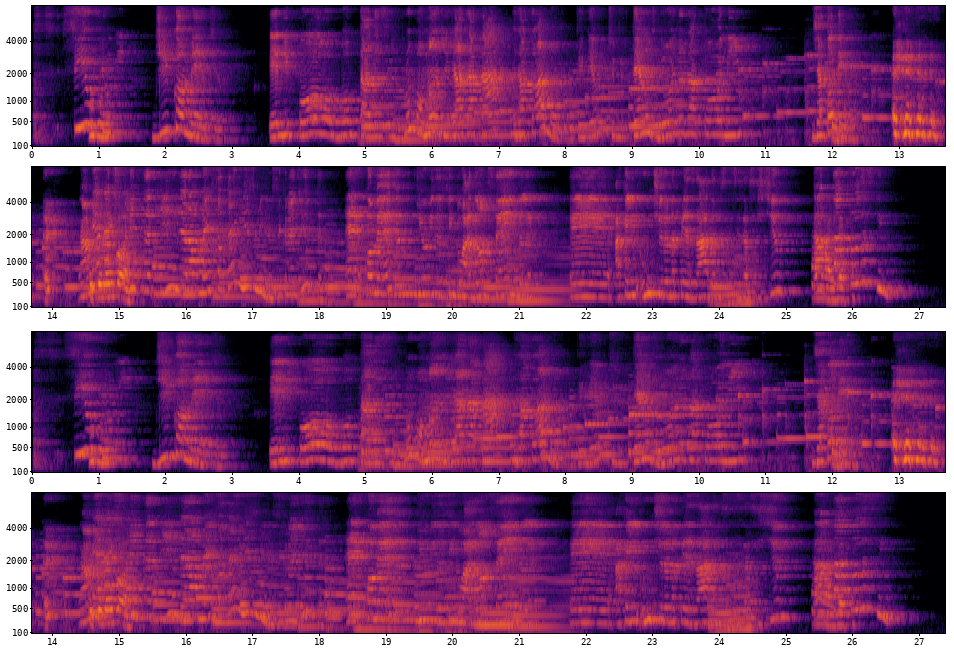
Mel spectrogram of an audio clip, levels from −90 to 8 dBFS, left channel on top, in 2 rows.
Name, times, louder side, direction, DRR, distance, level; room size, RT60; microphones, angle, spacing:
voice 1, 0.0-1.4 1.8-2.9 3.5-10.7 11.7-12.3 14.4-18.1 18.4-21.2 21.7-25.0 25.4-26.6, left 2 dB, 80° left, -1 dB, 2.3 m, -34 dB
voice 2, 0.8-1.2 12.0-12.2 12.9-14.2 14.7-15.2 25.4-25.9, left 3 dB, 25° left, 5 dB, 0.4 m, -29 dB
sound 1, 4.9-22.0 23.8-24.5, right 1 dB, 85° right, 1.7 m, -39 dB
9.1 x 7.5 x 6.4 m, 1.0 s
head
